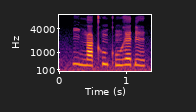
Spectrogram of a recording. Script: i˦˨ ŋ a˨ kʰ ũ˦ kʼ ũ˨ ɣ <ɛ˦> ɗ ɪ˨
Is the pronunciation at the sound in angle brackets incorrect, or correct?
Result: correct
